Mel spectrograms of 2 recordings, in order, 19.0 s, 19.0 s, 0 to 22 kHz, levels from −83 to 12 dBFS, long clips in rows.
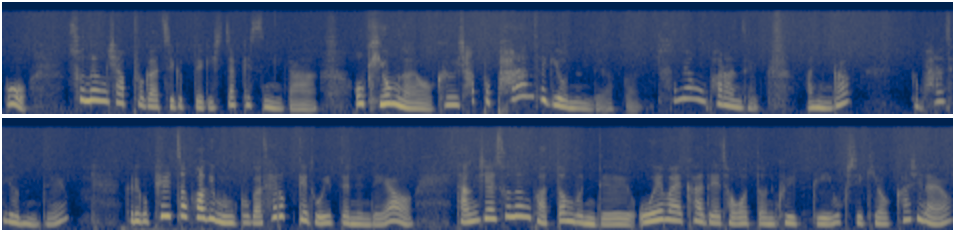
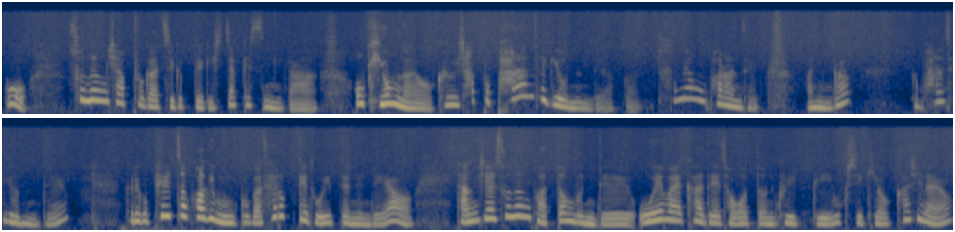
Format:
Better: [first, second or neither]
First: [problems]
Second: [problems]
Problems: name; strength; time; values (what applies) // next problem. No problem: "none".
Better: neither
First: hiss; noticeable; throughout; 15 dB below the speech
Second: hiss; noticeable; throughout; 15 dB below the speech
